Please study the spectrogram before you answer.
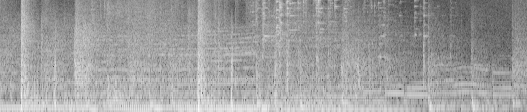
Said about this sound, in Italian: E così sì, questa adesso sembra una scena da film, però lattine, bottiglie, pezzi di legno, beh, tipo per fare imparare a prendere la mira, così e si spara.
